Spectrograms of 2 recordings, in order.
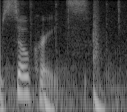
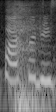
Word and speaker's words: Socrates: And they don't know how to say Socrates cuz it's spelled S O C R A T E S. So, they call them SOrates.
